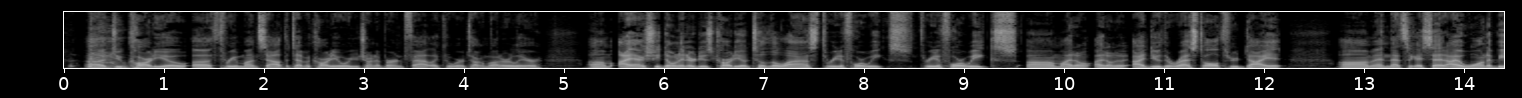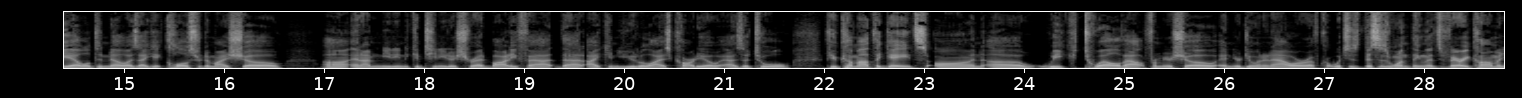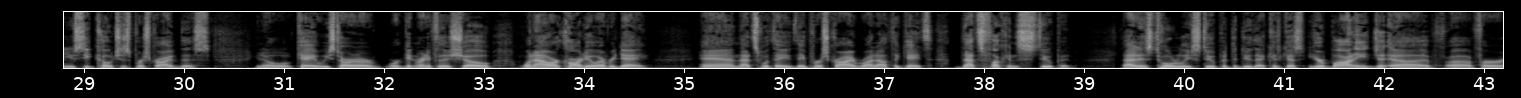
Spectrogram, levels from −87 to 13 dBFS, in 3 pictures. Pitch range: 95-115 Hz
